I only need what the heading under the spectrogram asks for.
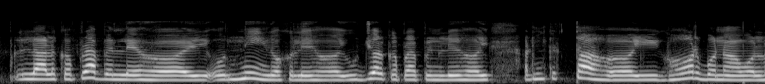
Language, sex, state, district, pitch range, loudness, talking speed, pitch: Bajjika, female, Bihar, Vaishali, 205-240 Hz, -15 LUFS, 110 wpm, 215 Hz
